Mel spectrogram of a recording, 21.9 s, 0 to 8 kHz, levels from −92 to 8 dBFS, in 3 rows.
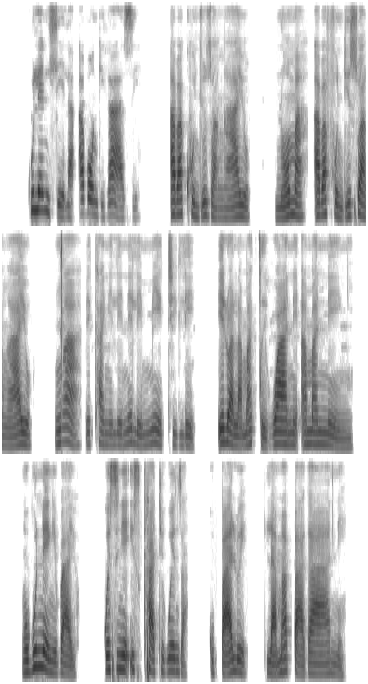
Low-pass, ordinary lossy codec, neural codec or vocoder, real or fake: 7.2 kHz; Opus, 64 kbps; none; real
